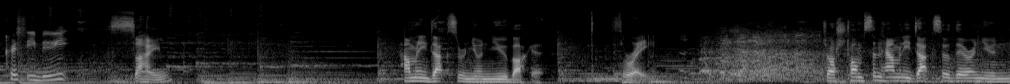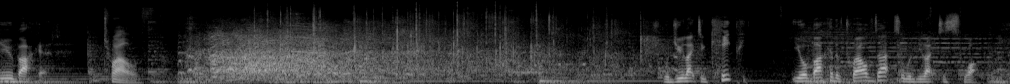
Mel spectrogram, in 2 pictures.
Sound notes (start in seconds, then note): 6.8 laughter; 11.9 laughter, applause; 20.0 laughter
